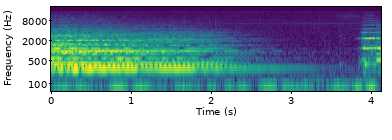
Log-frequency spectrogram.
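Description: String orchestra holding a sustained chord that fades away over the second half, almost to nothing. The strings come back in with a new phrase just before the end.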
